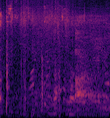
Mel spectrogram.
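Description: Quiet street background with a few scattered sharp clicks and faint voices.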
